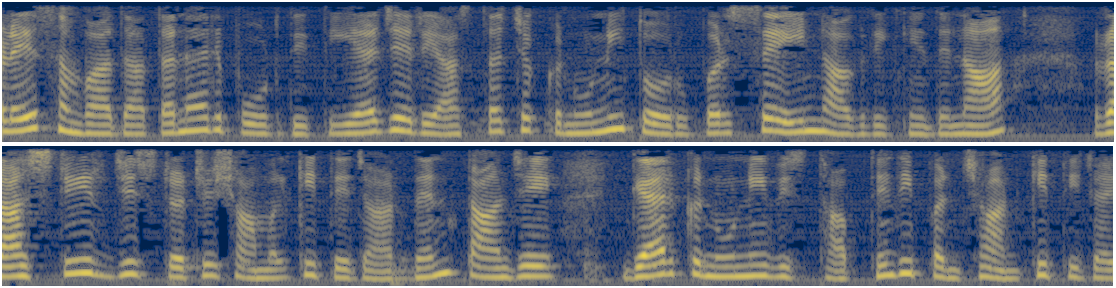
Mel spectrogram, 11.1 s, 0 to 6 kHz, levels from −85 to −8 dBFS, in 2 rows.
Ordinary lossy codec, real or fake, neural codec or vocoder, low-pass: none; real; none; 5.4 kHz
